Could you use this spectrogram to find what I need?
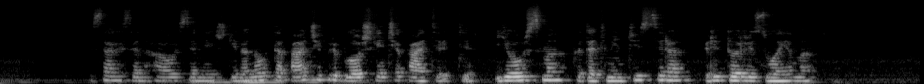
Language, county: Lithuanian, Vilnius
